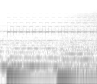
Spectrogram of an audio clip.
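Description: A telephone rings with an electronic, tonal chime over a low hum, brief and moderately quiet.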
